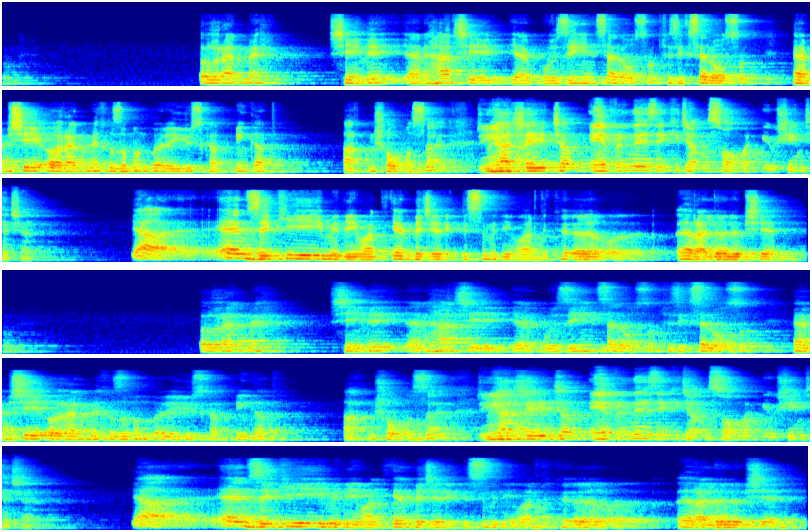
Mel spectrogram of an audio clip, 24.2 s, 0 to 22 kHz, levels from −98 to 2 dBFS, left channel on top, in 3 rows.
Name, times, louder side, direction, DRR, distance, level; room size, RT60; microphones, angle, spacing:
voice 1, 2.0-2.7 3.3-7.5 7.9-10.7 11.5-13.8 17.5-22.6 22.9-23.9, left 3 dB, 80° left, 7 dB, 0.6 m, -23 dB
voice 2, 12.3-13.5 14.0-16.5, left 3 dB, 30° left, 5 dB, 0.4 m, -27 dB
8.7 x 5.6 x 2.5 m, 1.3 s
head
